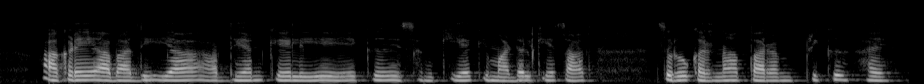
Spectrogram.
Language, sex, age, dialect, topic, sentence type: Hindi, female, 18-24, Awadhi Bundeli, banking, statement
